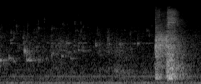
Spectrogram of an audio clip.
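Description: Juice dripping and trickling into a glass bowl as a cheesecloth bag of blended ginger pulp is wrung out by hand. Near the end there is a short, loud burst of noise.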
